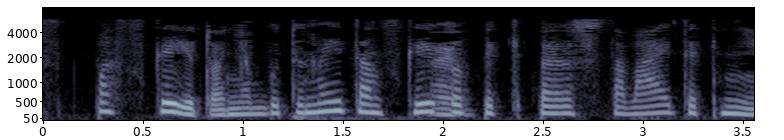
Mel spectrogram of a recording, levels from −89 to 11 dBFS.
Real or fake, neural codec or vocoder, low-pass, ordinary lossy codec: real; none; 7.2 kHz; MP3, 24 kbps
